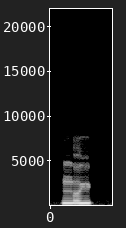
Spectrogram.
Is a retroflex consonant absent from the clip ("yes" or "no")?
yes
